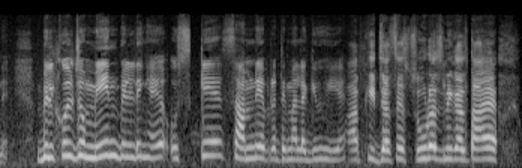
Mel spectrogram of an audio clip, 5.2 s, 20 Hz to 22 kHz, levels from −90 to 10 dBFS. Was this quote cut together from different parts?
yes; 1 cut; at 3.7 s

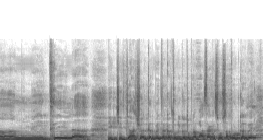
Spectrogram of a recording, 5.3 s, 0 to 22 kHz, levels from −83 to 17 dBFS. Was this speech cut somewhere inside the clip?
yes; 1 cut; at 2.2 s

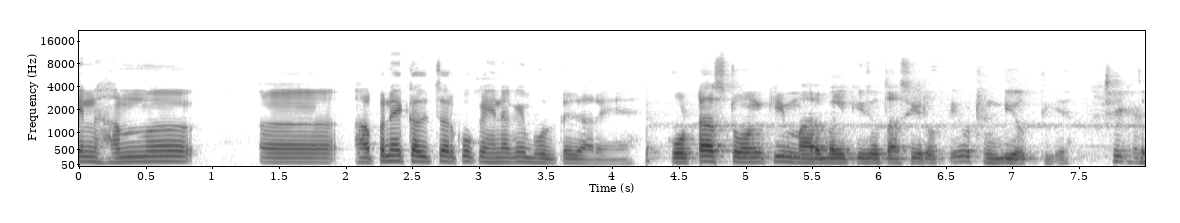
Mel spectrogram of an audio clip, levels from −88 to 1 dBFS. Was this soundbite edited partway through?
yes; 1 cut; at 4.3 s

